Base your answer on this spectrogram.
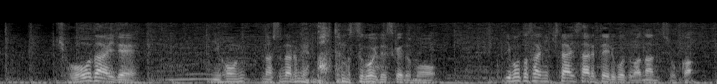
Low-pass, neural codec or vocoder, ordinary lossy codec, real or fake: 7.2 kHz; none; AAC, 32 kbps; real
